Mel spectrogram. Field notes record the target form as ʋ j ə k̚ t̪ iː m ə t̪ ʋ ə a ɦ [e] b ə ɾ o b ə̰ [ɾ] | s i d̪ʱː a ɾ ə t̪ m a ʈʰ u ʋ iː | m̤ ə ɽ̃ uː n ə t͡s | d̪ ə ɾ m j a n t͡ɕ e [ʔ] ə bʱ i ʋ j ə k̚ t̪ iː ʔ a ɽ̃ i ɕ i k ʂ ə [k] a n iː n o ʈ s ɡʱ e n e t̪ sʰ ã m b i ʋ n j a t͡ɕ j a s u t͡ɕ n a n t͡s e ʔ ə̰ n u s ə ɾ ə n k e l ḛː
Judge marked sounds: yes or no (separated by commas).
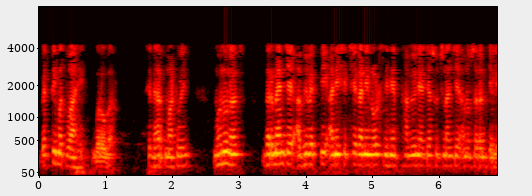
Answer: yes, yes, yes, yes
